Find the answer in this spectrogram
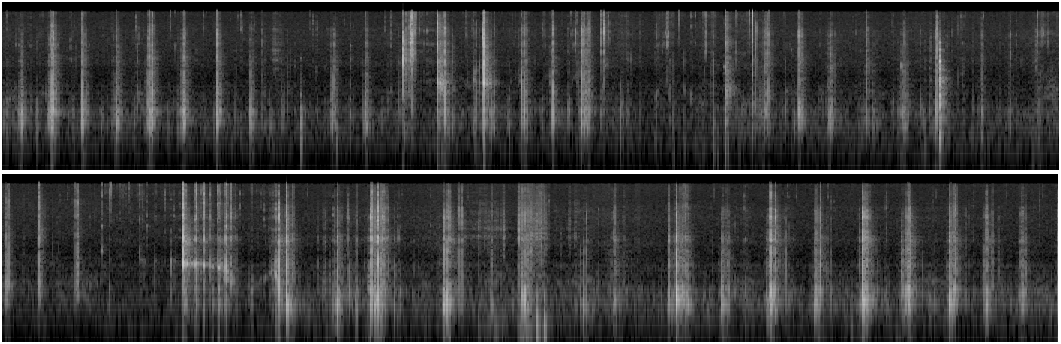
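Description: Close-miked mouth sounds of someone biting and chewing a hard, crumbly white block. It crunches in quick, sharp bursts, about two to three a second, with a longer, louder crunch about seventeen seconds in.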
